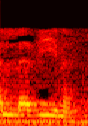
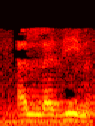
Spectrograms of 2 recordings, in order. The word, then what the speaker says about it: الذين: وأيضا ننتبه لإخراج اللسان بالذال من قوله تعالى صراط الذين هذا الحرف الذال يخرج فيه اللسان فينطق هكذا الذين وليس الذين كما يحصل من كثير منا الذين، صراط الذين أنعمت الذين.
